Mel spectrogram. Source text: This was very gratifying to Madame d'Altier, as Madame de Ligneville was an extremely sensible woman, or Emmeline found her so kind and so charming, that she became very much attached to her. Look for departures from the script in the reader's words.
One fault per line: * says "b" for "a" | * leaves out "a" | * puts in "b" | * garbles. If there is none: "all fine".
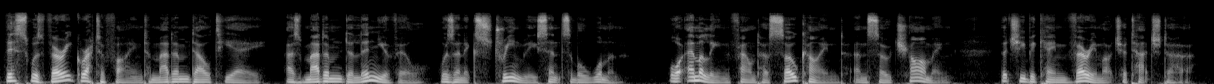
all fine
